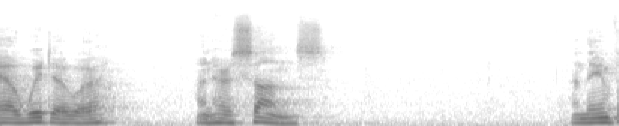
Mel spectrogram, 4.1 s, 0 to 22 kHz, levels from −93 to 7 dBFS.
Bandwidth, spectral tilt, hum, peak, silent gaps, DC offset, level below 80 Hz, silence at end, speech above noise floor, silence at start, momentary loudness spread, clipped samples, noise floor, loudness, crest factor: 13.5 kHz; -6.5 dB/octave; none; -26 dBFS; none; under 0.1%; -76 dBFS; 0 s; 32 dB; 0 s; 13 LU; under 0.1%; -74 dBFS; -44 LUFS; 18 dB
